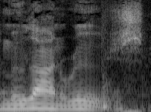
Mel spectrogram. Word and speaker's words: Moulin Rouge: Becomes infatuated with Satine, a singer of the Moulin Rouge.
